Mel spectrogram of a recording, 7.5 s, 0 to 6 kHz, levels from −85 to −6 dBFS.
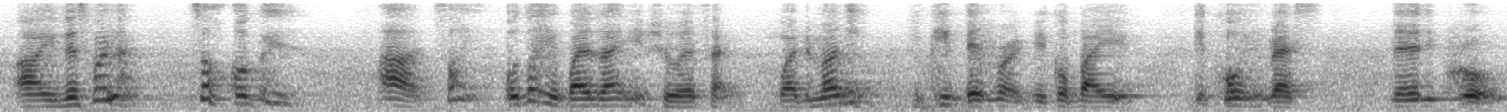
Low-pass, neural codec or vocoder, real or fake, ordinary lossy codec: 5.4 kHz; codec, 16 kHz, 0.5 kbps, FunCodec, trained on Chinese and English, 25 frames a second; fake; none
